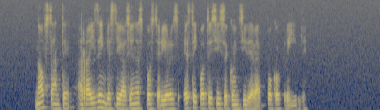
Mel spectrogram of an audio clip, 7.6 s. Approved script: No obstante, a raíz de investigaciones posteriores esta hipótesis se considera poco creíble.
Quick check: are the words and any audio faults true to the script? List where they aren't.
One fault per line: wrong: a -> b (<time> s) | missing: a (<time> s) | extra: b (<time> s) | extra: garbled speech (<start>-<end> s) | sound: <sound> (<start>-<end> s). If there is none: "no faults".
no faults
